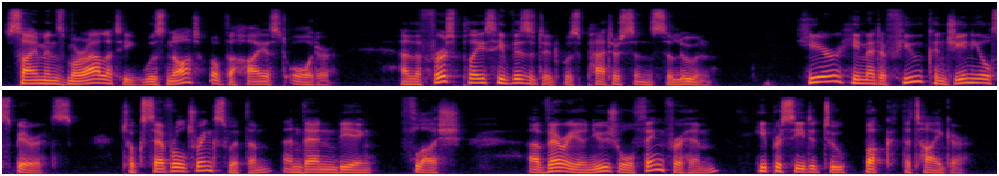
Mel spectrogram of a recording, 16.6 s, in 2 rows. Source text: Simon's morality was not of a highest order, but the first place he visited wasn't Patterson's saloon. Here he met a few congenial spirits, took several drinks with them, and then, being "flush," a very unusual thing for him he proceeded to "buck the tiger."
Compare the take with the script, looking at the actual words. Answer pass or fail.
fail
